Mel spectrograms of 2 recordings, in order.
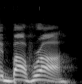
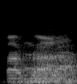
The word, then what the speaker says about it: bara: Everyone say bara. – Bara. – You guys say it like you're Hebrew, man.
